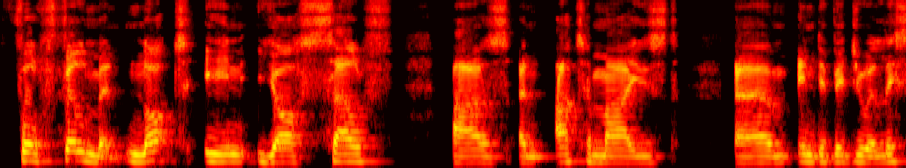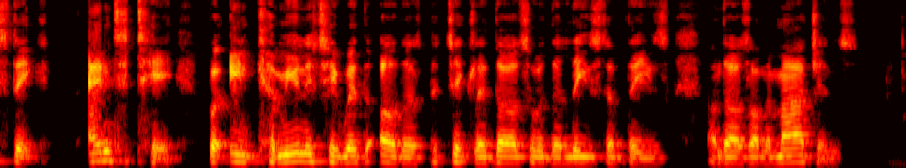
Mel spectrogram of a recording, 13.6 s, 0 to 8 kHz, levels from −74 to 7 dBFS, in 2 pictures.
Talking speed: 125 wpm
